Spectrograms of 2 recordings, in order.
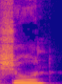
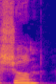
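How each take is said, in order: First: The word is said in an American way. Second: The word is said in the speaker's British way. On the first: "I think Americans say Sean" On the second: "I say Sean"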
